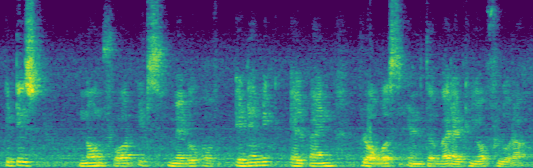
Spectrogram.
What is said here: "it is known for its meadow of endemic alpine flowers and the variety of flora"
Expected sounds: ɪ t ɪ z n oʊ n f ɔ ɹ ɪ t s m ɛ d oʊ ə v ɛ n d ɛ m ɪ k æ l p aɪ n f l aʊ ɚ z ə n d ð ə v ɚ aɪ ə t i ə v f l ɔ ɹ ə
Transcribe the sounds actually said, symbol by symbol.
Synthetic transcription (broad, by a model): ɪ t ɪ z n oʊ n f ɔ ɹ ɪ t s m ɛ d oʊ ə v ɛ d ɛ m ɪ k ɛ l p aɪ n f l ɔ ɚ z ə n d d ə v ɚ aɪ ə t i ə v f l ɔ ɹ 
